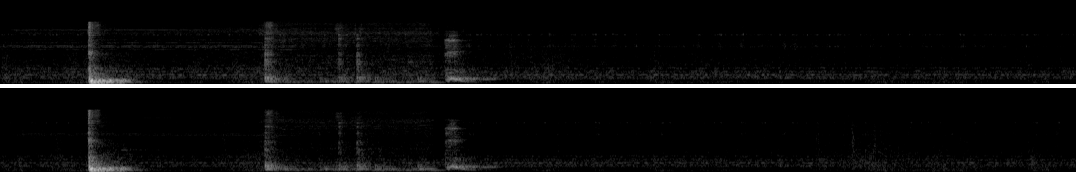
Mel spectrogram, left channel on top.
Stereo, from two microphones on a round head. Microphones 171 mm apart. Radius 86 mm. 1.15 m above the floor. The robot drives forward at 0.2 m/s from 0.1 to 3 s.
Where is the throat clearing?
40° left (ahead or behind), 1.3 m.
